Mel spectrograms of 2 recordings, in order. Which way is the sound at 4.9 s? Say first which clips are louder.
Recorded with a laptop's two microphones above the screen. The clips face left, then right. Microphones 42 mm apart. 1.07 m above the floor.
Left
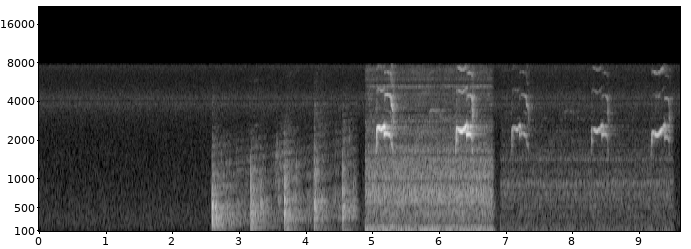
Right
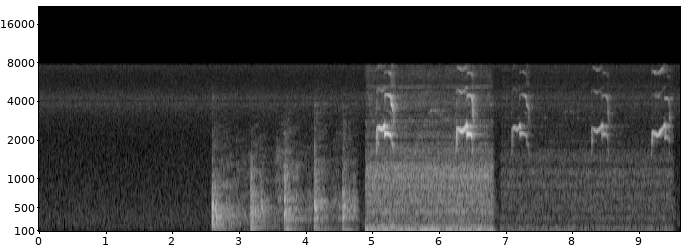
Left 6 dB; 70° left (ahead or behind).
